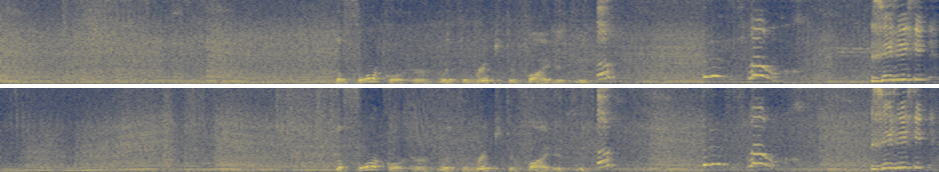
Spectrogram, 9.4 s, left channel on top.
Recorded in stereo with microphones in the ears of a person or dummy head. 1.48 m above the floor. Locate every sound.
3.3 s a man speaking: 15° left (ahead or behind), 2.0 m
6.0 s a child speaking: centre (ahead or behind), 0.6 m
